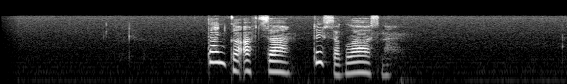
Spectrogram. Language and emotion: Russian, sad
